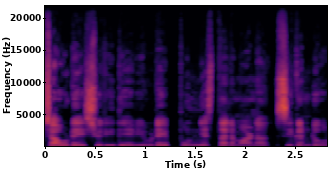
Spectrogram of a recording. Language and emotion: Malayalam, neutral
